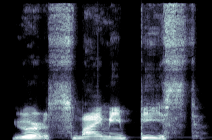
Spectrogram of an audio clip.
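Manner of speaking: high, slow taunting insult; taunting centipede. A narrator's reading. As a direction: jeer as a storybook centipede. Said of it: "answered the centipede".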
